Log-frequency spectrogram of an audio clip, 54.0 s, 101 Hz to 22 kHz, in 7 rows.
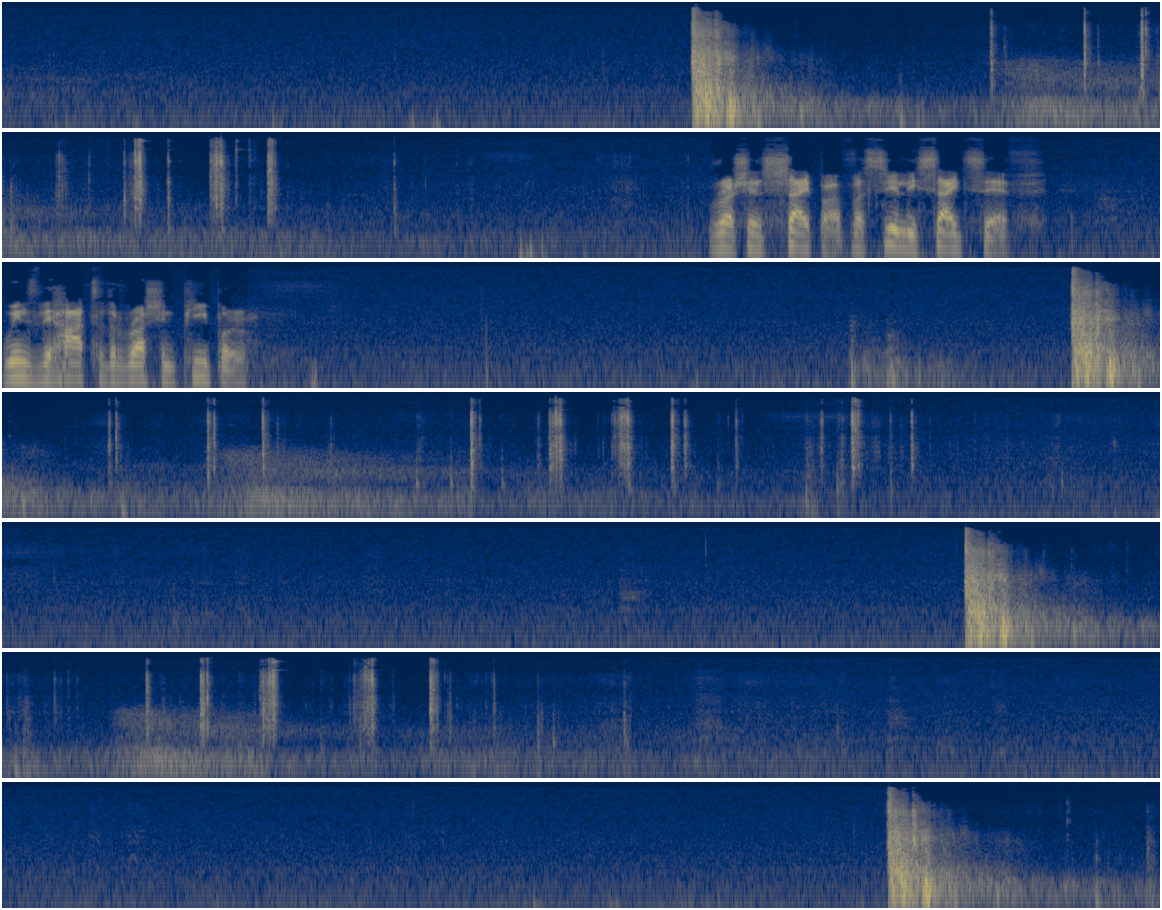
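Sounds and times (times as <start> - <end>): rifle shot: 4.6 - 5.8, 6.6 - 9.6, 21.1 - 21.6, 22.6 - 27.8, 37.3 - 38.6, 39.4 - 41.6, 52.2 - 53.4.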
